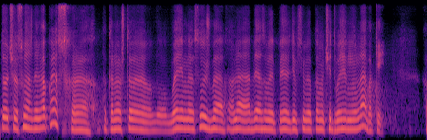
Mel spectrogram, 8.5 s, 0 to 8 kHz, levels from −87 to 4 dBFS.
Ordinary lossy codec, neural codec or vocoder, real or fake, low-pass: none; codec, 24 kHz, 0.9 kbps, WavTokenizer, large speech release; fake; 7.2 kHz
